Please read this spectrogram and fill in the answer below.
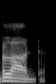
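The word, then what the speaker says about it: blood: যদি ডি থাকে তখন ডবল ও এর জন্য আকার সাউন্ড করবো যেমন দেখো ব্লাড আমরা এক্ষুনি বললাম ডবল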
